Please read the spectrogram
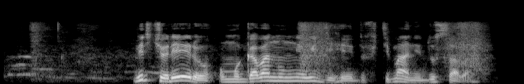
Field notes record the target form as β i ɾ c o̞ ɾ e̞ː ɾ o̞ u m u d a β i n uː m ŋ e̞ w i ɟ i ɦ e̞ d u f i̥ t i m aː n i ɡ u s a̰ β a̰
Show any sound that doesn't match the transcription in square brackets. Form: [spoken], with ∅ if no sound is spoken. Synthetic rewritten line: β i ɾ c o̞ ɾ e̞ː ɾ o̞ u m u [ɡ] a β [a] n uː m ŋ e̞ w i ɟ i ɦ e̞ d u f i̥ t i m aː n i [d] u s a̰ β a̰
